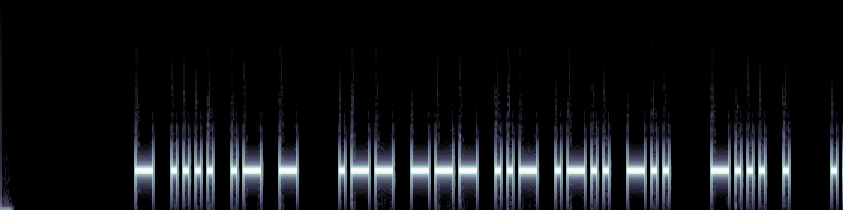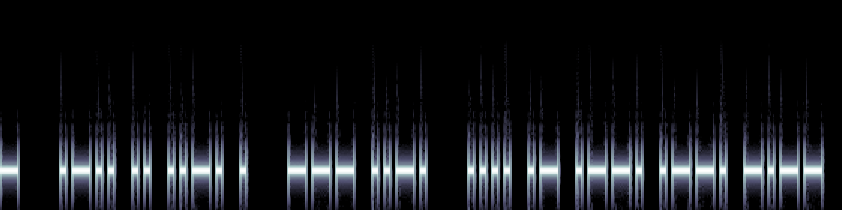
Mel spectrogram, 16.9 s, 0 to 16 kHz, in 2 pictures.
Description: Morse code, heard as a keyed tone, about 20 wpm, 700 Hz. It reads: THAT WOULD BE A LIFE OF HAPPY
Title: Sentences from Top 1000 Words - Review Part 4 - 20wpm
